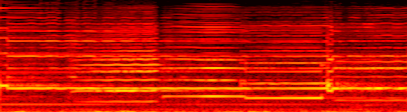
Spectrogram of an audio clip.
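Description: Chinese bamboo flute (dizi) holding a long high note, with a quick ornamented slide into a new note about three seconds in, over a small Chinese orchestra ensemble whose strings move through slower lower notes beneath it.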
